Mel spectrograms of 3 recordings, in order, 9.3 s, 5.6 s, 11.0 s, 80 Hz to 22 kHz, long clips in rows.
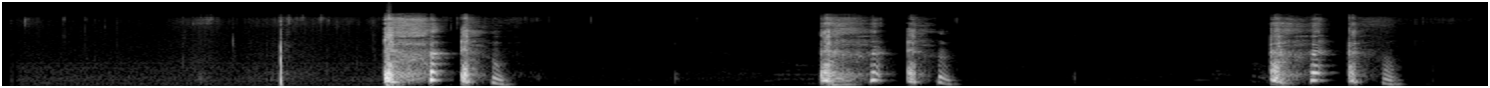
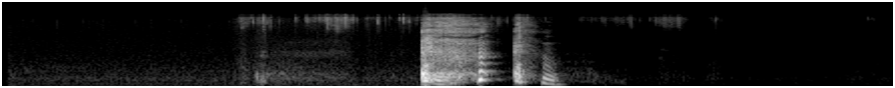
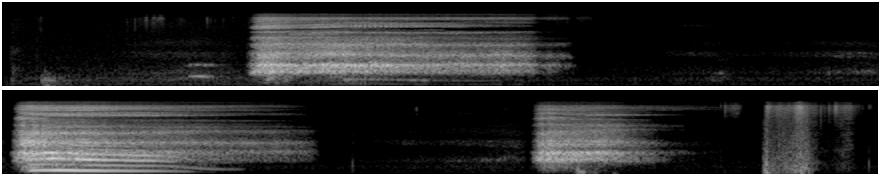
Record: {"three_cough_length": "9.3 s", "three_cough_amplitude": 32768, "three_cough_signal_mean_std_ratio": 0.21, "cough_length": "5.6 s", "cough_amplitude": 32768, "cough_signal_mean_std_ratio": 0.19, "exhalation_length": "11.0 s", "exhalation_amplitude": 16791, "exhalation_signal_mean_std_ratio": 0.45, "survey_phase": "beta (2021-08-13 to 2022-03-07)", "age": "45-64", "gender": "Female", "wearing_mask": "No", "symptom_none": true, "smoker_status": "Ex-smoker", "respiratory_condition_asthma": false, "respiratory_condition_other": false, "recruitment_source": "REACT", "submission_delay": "1 day", "covid_test_result": "Negative", "covid_test_method": "RT-qPCR", "influenza_a_test_result": "Negative", "influenza_b_test_result": "Negative"}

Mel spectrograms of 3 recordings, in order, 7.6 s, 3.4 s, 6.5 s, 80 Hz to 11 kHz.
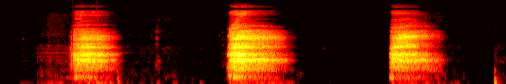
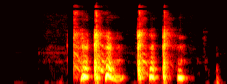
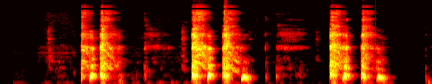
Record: {"exhalation_length": "7.6 s", "exhalation_amplitude": 31895, "exhalation_signal_mean_std_ratio": 0.38, "cough_length": "3.4 s", "cough_amplitude": 32281, "cough_signal_mean_std_ratio": 0.38, "three_cough_length": "6.5 s", "three_cough_amplitude": 32766, "three_cough_signal_mean_std_ratio": 0.35, "survey_phase": "beta (2021-08-13 to 2022-03-07)", "age": "45-64", "gender": "Female", "wearing_mask": "No", "symptom_none": true, "smoker_status": "Never smoked", "respiratory_condition_asthma": false, "respiratory_condition_other": false, "recruitment_source": "REACT", "submission_delay": "1 day", "covid_test_result": "Negative", "covid_test_method": "RT-qPCR", "influenza_a_test_result": "Unknown/Void", "influenza_b_test_result": "Unknown/Void"}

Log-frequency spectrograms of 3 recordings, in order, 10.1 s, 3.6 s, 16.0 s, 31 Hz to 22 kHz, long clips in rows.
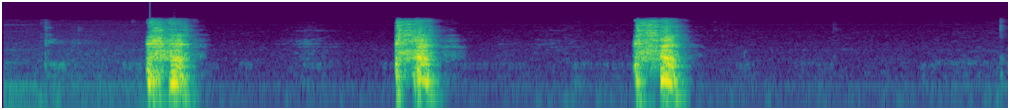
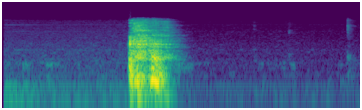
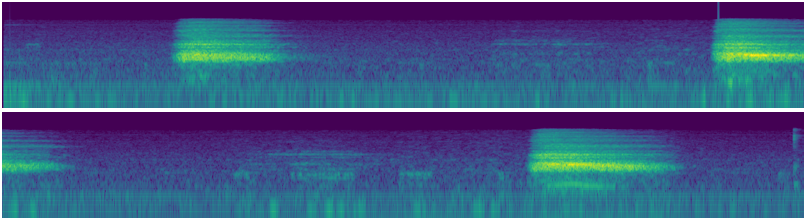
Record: {"three_cough_length": "10.1 s", "three_cough_amplitude": 32768, "three_cough_signal_mean_std_ratio": 0.26, "cough_length": "3.6 s", "cough_amplitude": 32768, "cough_signal_mean_std_ratio": 0.25, "exhalation_length": "16.0 s", "exhalation_amplitude": 31962, "exhalation_signal_mean_std_ratio": 0.32, "survey_phase": "beta (2021-08-13 to 2022-03-07)", "age": "65+", "gender": "Male", "wearing_mask": "No", "symptom_none": true, "smoker_status": "Never smoked", "respiratory_condition_asthma": false, "respiratory_condition_other": false, "recruitment_source": "REACT", "submission_delay": "1 day", "covid_test_result": "Negative", "covid_test_method": "RT-qPCR"}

